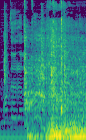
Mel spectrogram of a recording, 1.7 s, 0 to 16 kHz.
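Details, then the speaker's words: Honda Civic DX with D-series engine, sat 8–9 years, started by screwdriver at the ignition: quiet cranking, then catches in half a second and settles into a steady low rumble, keeps running. "there it goes good old Honda how about that awesome awesome"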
